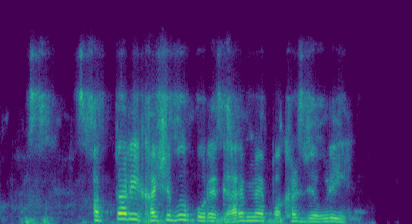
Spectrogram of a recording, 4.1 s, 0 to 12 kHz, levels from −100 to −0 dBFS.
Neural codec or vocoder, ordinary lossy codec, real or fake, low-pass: codec, 16 kHz, 4.8 kbps, FACodec; Opus, 16 kbps; fake; 7.2 kHz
